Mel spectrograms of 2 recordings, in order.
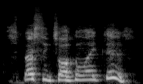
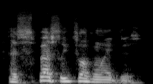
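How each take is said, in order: First: Higher, mocking imitation of a soft talker; lightly voiced soft wannabe, mocked; mocking his soft voice. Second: Said in the usual way. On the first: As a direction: sneer at how he sounds by copying it.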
